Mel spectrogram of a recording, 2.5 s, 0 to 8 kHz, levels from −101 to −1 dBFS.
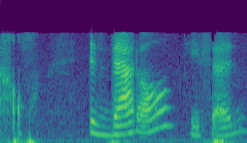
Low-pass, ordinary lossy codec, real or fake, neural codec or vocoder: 7.2 kHz; AAC, 16 kbps; real; none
